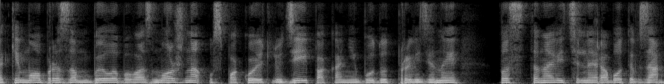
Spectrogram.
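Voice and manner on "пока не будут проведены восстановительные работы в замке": ordinary delivery, nothing marked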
